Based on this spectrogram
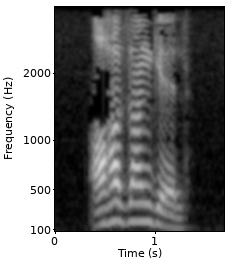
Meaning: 1. to sound the alarm, to raise the alarm, to alarm 2. to warn, to alert
- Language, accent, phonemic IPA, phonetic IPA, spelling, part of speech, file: Armenian, Eastern Armenian, /ɑhɑzɑnˈɡel/, [ɑhɑzɑŋɡél], ահազանգել, verb, Hy-ահազանգել.ogg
